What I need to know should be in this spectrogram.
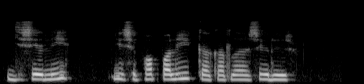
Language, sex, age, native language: Icelandic, male, 11, Icelandic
